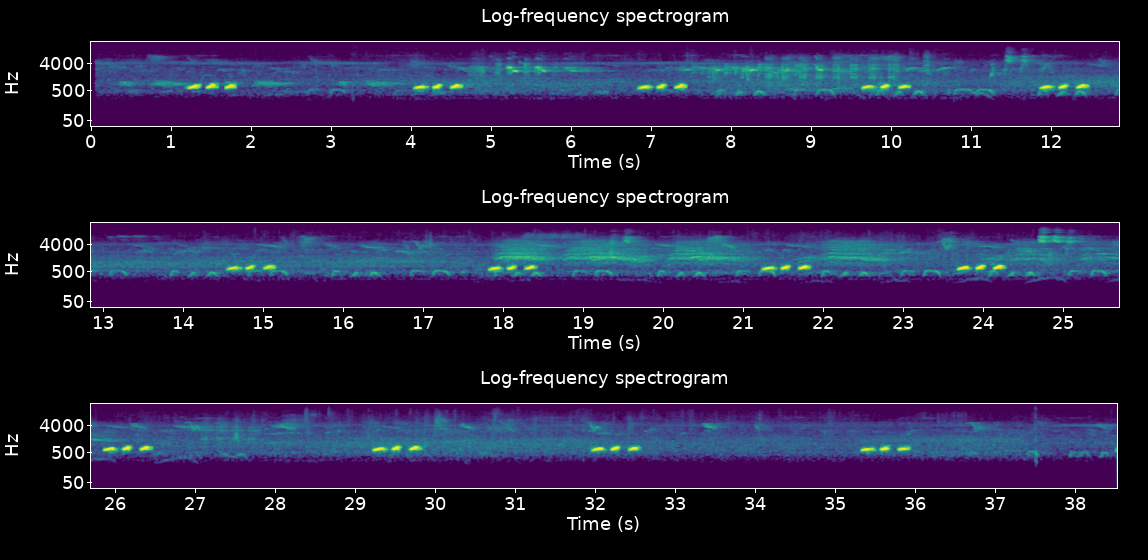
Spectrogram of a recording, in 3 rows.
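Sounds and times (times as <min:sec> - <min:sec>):
hoopoe calling: 0:00.4 - 0:02.3, 0:03.0 - 0:04.8, 0:06.3 - 0:27.8, 0:29.2 - 0:30.8, 0:31.9 - 0:32.6, 0:35.3 - 0:36.0, 0:37.4 - 0:38.5.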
